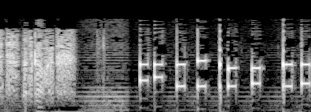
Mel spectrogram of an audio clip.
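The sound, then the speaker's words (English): Fast DTMF telephone dialing: many short dual-pitch touch-tone beeps fired off in quick, regular succession over a phone line, following a brief burst of noisier sound at the start. “So let me see if my fast dialing comes up on your side of the line.”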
